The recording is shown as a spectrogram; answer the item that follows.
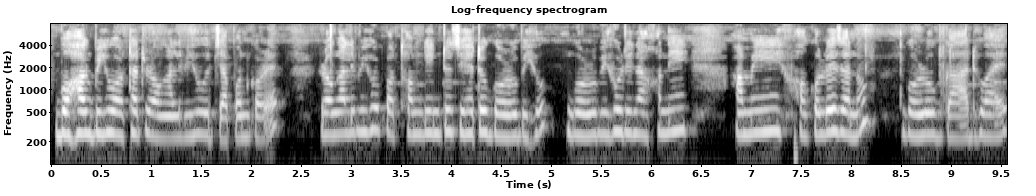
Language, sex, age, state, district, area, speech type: Assamese, female, 18-30, Assam, Jorhat, urban, spontaneous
